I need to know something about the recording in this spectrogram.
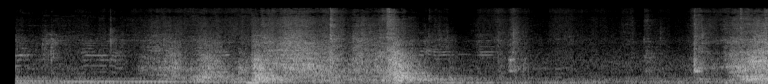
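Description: Heavy metal parts clank and scrape as they are loaded onto a hand trolley.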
